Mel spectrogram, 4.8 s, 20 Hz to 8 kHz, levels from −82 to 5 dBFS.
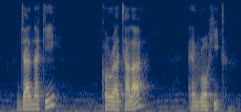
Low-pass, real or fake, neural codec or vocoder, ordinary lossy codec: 7.2 kHz; real; none; none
